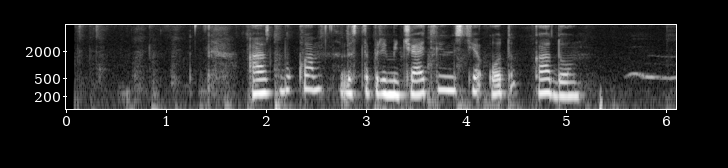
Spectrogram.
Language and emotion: Russian, neutral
